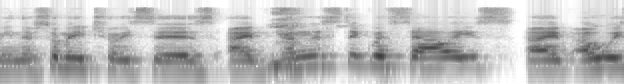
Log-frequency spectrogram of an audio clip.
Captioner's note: chuckles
